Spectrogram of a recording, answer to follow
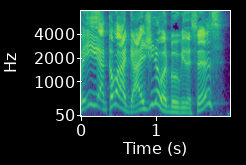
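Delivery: high, urging mock plea; imitating a friend getting desperate; insistent friend. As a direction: coax them excitedly to guess. Friend urges them to guess.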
